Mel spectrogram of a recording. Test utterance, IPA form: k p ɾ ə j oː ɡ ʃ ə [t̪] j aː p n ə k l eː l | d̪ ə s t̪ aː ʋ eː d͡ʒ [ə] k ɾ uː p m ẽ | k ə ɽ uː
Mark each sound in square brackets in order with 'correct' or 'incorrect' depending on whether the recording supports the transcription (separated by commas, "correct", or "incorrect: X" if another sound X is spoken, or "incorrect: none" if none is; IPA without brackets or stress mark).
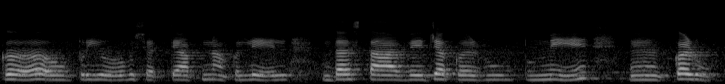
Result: correct, correct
